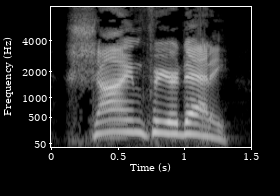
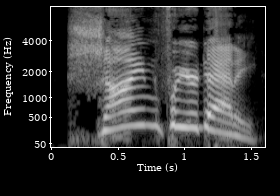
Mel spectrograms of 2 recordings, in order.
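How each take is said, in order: First: Said in the usual way. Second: High, slow mocking taunt; taunting, stretched and higher. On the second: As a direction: sneer it at a lackey.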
